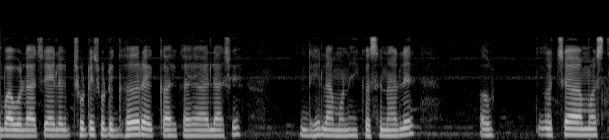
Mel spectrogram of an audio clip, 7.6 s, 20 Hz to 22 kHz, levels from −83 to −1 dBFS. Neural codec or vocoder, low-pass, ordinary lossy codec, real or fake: none; 7.2 kHz; none; real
